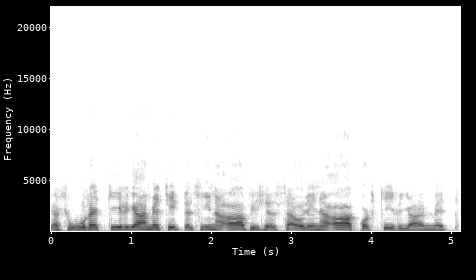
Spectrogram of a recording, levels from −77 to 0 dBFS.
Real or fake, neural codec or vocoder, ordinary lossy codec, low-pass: fake; codec, 44.1 kHz, 7.8 kbps, Pupu-Codec; none; 19.8 kHz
